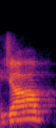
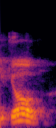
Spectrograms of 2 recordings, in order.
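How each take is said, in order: First: The word begins with a J sound. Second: The word begins with a Y sound.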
